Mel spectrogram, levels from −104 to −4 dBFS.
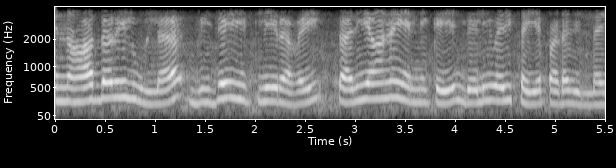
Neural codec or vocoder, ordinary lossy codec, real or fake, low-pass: codec, 16 kHz, 8 kbps, FreqCodec, smaller model; none; fake; 3.6 kHz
